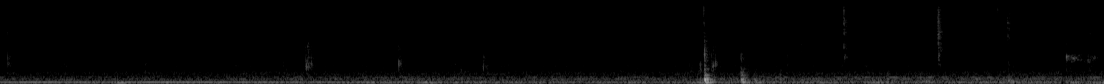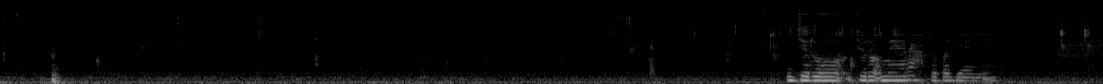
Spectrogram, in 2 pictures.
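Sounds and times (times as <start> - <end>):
person chewing food: 2.7 - 5.2, 6.4 - 18.9, 21.6 - 22.0.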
